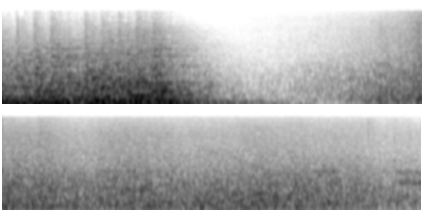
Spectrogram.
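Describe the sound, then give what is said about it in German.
A heavy wave crashes loudly, then falls away into a steady, rushing roar of rough, stormy water and wind: meter-high waves slapping against a small fishing boat out on the water in a storm. No voices. “Meterhohe Wellen schlagen gegen das kleine Fischerboot, das mitten auf dem Wasser im Auge des Sturms schwimmt.”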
